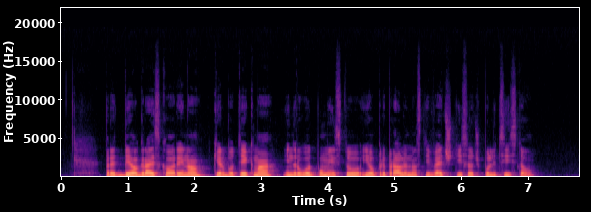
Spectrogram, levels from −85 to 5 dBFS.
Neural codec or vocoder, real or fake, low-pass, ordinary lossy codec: vocoder, 44.1 kHz, 128 mel bands every 512 samples, BigVGAN v2; fake; 19.8 kHz; none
